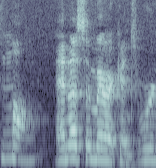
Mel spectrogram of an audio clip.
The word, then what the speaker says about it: Hmong: Hmong, a lot of people pronounce it Hmong, but it's not Hmong. The H is silent. It's just Hmong.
